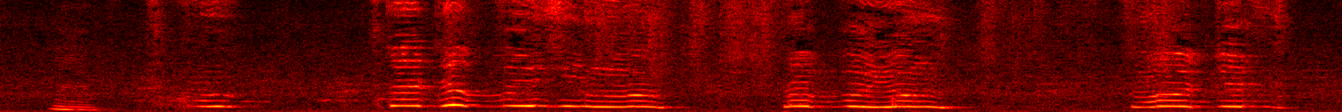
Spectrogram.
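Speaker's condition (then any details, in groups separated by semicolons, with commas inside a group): Cerebral palsy; affects hands, cannot write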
